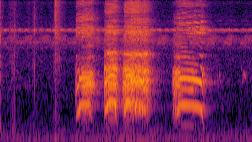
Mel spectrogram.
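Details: Red junglefowl that has been crowing for only three weeks, brought out as a decoy to lure wild junglefowl: a loud, clipped crow of four harmonic bursts, a short first note, two longer middle notes, a pause, then a final note, over faint insect hum.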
